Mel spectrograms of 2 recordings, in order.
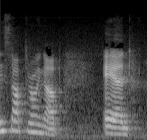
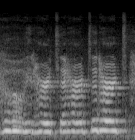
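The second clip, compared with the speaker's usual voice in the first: higher pained cry, retold; 5 semitones higher than usual. Mother pushing through labour, mildly pained. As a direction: wince it out.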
